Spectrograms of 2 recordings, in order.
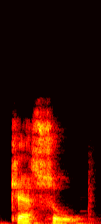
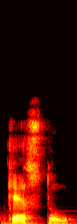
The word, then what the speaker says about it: castle: Ela se escreve com a letra T no meio. E eu vou deixar inclusive na descrição aqui para vocês acompanharem. Mas a pronúncia correta dessa palavra é castle. E não castle, como muitas vezes a gente acaba pronunciando.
